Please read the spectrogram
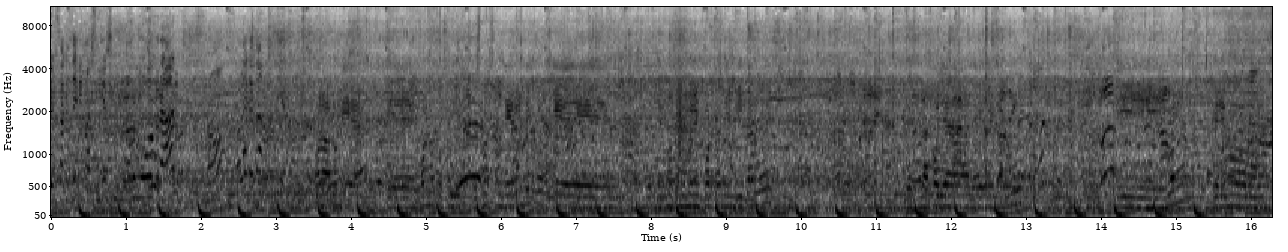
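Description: Music with a steady beat, over the chatter of a crowd.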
